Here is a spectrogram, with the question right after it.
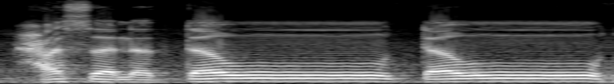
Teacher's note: ربنا آتینا فی الدنیا حسنہ، آتینا، تینا نہیں پڑھنا بلکہ آتینا فی الدنیا حسنہ، ہا کو حلق سے نکالیں گے، وسط حلق سے حسنہ، اور جب حسنہ کو آگے ملائیں گے تو پھر حسنتوں پڑھیں گے، اور یہاں بھی غنہ کریں گے ادغام کی وجہ سے، ادغام مع الغنہ ہوگا، کیونکہ جب بھی نون ساکنہ یا تنوین کے بعد حروف یرملون میں سے آ جائے تو غنہ ہوگا، اور یہاں یرملون میں سے واو آیا ہے حسنتوں توں، تو یہاں غنہ ہوگا۔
